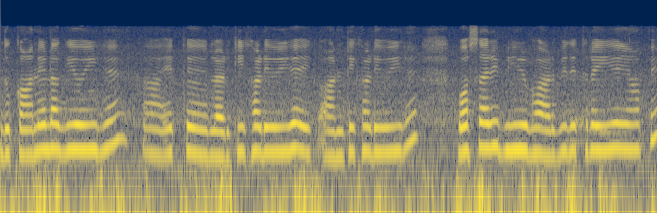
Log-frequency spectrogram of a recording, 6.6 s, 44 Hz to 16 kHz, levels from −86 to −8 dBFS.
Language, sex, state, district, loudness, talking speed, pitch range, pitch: Hindi, female, Uttar Pradesh, Jalaun, -16 LUFS, 230 wpm, 235-255 Hz, 245 Hz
